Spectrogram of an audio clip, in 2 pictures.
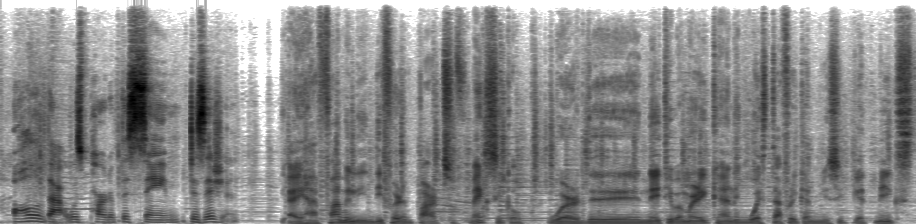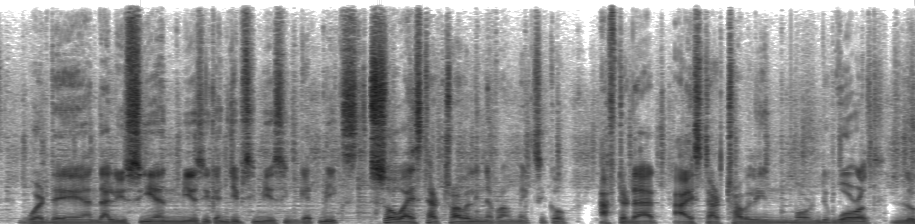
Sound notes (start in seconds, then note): none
